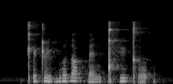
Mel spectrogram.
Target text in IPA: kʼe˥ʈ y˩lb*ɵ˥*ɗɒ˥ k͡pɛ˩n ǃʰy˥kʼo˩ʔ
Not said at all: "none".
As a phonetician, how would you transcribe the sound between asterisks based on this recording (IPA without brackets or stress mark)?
o˥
